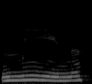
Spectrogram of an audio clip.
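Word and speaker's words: mien: Mean, it's pronounced mean. M I N is mean. A person's look or manner.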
